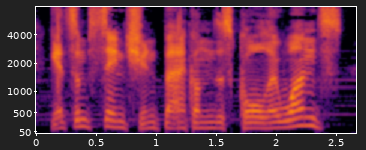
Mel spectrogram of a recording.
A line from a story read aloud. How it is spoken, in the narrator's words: the system highmost yelled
